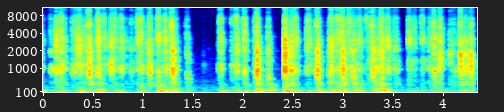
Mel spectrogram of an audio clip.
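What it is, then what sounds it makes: Plastic mechanical keyboard. Fingertips type fast on a Razer BlackWidow backlit plastic mechanical keyboard with clicky green switches, producing a rapid stream of sharp, bright clicking taps with very short decay. The typing pauses briefly about a third of the way in, then resumes at the same quick pace.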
